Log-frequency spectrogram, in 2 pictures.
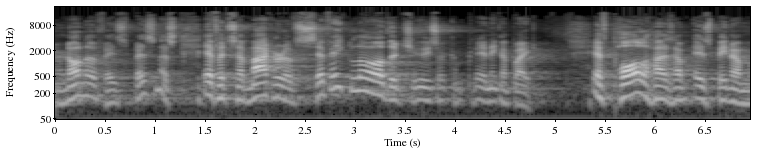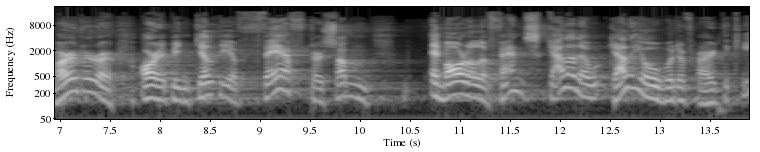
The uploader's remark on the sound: Sermon, preached live at Templepatrick Reformed Church.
